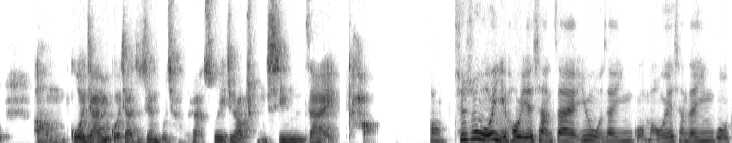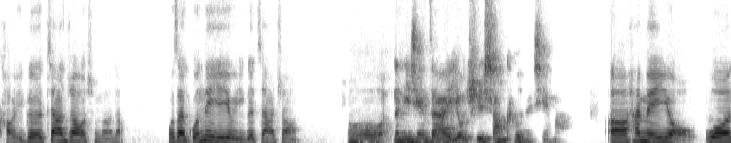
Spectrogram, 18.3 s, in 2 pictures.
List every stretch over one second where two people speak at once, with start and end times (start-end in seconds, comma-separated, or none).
none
